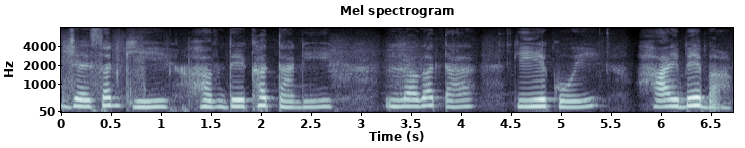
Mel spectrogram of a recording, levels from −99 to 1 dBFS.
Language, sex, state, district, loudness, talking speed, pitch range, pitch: Bhojpuri, female, Uttar Pradesh, Deoria, -18 LUFS, 90 wpm, 210-240 Hz, 225 Hz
